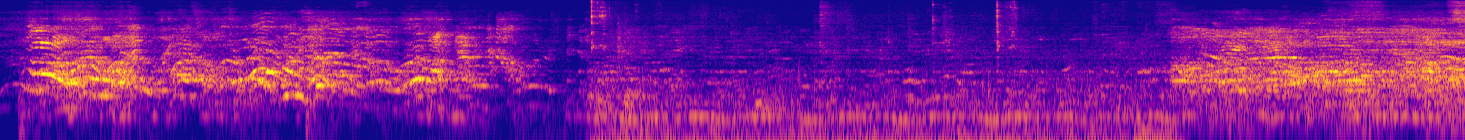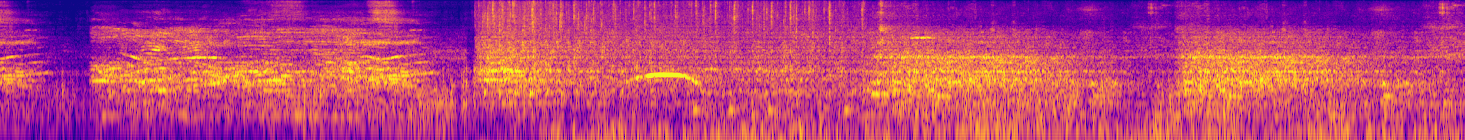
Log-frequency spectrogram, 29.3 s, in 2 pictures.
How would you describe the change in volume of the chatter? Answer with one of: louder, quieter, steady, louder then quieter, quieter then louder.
quieter then louder.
